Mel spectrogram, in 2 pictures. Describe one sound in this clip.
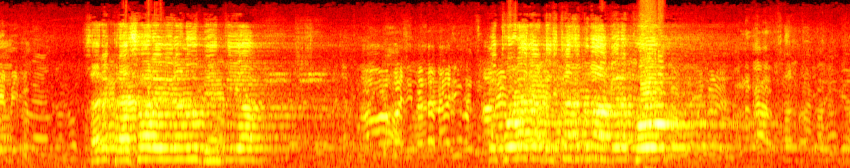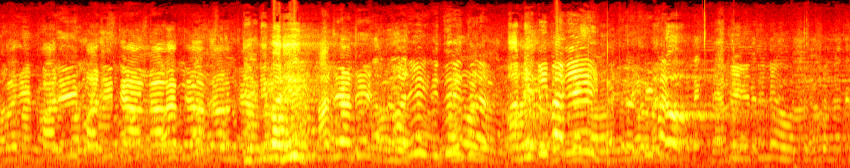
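A man speaks loudly with agitation, close by.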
